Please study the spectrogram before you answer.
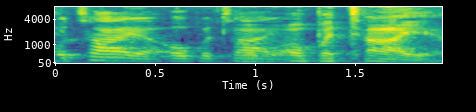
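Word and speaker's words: Opetaia: I want Joe Apatia is cruiserweight title defense also on the zone this weekend. Opatia, right.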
